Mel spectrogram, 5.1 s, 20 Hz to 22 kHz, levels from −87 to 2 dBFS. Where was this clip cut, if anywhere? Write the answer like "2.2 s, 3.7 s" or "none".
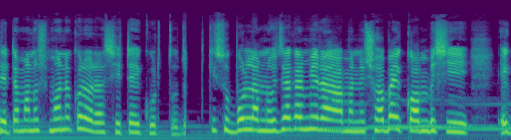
1.7 s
